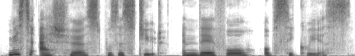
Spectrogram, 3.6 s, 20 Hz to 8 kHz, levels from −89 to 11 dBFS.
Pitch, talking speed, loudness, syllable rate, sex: 180 Hz, 120 wpm, -21 LUFS, 5.0 syllables/s, female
